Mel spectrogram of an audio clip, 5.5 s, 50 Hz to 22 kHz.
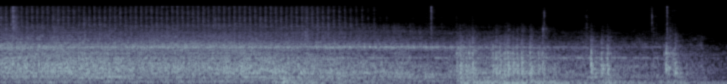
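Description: Gear-head engine lathe's headstock gearing and 10-HP motor drive running with a steady whine, then dying away over the last couple of seconds as the spindle stops. A few sharp clicks sound as it winds down.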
